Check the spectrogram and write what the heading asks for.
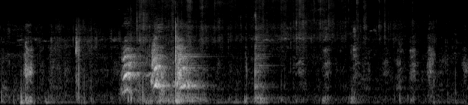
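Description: Dingoes at play: a short run of high-pitched yelping calls about two seconds in, amid light scuffling footfalls and knocks.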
